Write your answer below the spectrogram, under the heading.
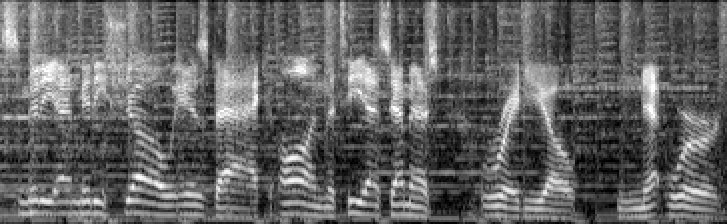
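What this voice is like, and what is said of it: Radio announcer voice. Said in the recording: “That was my announcer voice.”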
